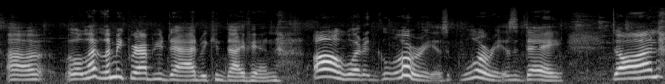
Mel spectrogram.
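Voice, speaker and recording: Gushing, excitable older mom, higher-pitched. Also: female voice, a little slow. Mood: bubbly, effusive. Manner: excitable, repeats words, gushing. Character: gushing, effusive mother of adult children. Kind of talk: comedy audio drama acting.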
